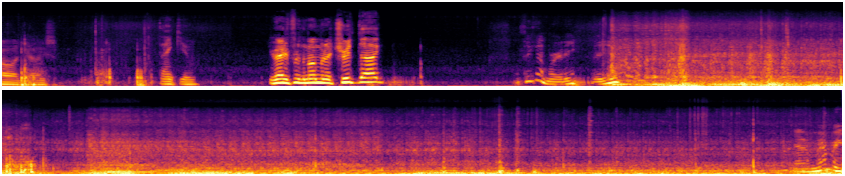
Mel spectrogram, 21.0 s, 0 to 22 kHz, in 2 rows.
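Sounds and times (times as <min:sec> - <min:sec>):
diesel engine running: 0:07.7 - 0:21.0.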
